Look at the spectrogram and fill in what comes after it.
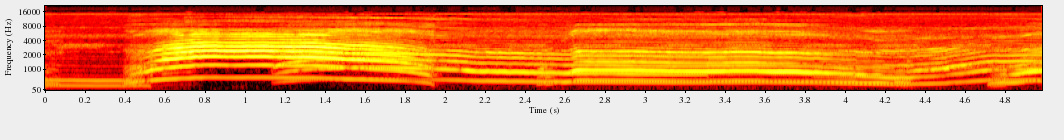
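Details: Feral cat with a full tail and big build, intruding on farm cats' territory in the Philippines and facing off with a black cat; two loud, drawn-out harmonic yowls overlap, rising and falling, wavering and sustained throughout.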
